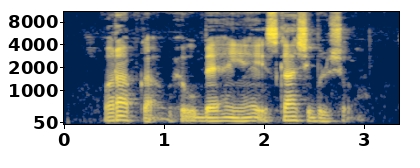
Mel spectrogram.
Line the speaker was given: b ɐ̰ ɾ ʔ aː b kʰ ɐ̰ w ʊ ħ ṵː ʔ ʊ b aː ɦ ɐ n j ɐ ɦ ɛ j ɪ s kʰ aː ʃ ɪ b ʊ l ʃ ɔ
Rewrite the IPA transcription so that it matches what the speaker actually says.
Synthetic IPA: w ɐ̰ ɾ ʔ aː b kʰ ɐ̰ w ʊ ħ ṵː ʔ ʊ b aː ɦ ɐ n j ɐ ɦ ɛ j ɪ s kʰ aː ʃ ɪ b ʊ l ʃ ɔ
